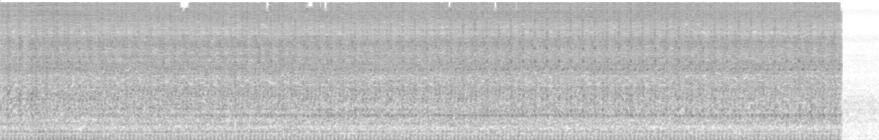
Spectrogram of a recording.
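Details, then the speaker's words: Mahindra Bolero Power Plus diesel at idle with low pickup and whole-body vibration, misfiring since earlier engine work: deep, slightly uneven chug from one misfiring cylinder, from a wrongly set injector opening pressure. "इसके अंदर pickup की समस्याएं pickup बहुत कम है और engine में vibration body हमारी Puri vibration कर रही है"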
